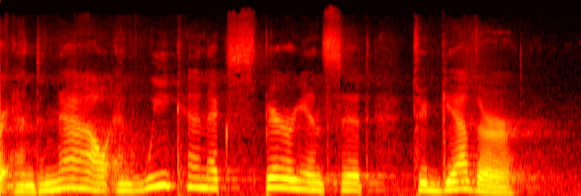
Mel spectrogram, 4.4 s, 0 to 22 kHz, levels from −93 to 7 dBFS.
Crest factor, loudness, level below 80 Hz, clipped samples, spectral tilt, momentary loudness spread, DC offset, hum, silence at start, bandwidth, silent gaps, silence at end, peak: 14 dB; -22 LUFS; -52 dBFS; under 0.1%; -8 dB/octave; 6 LU; under 0.1%; none; 0 s; 16.5 kHz; none; 0.35 s; -6 dBFS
